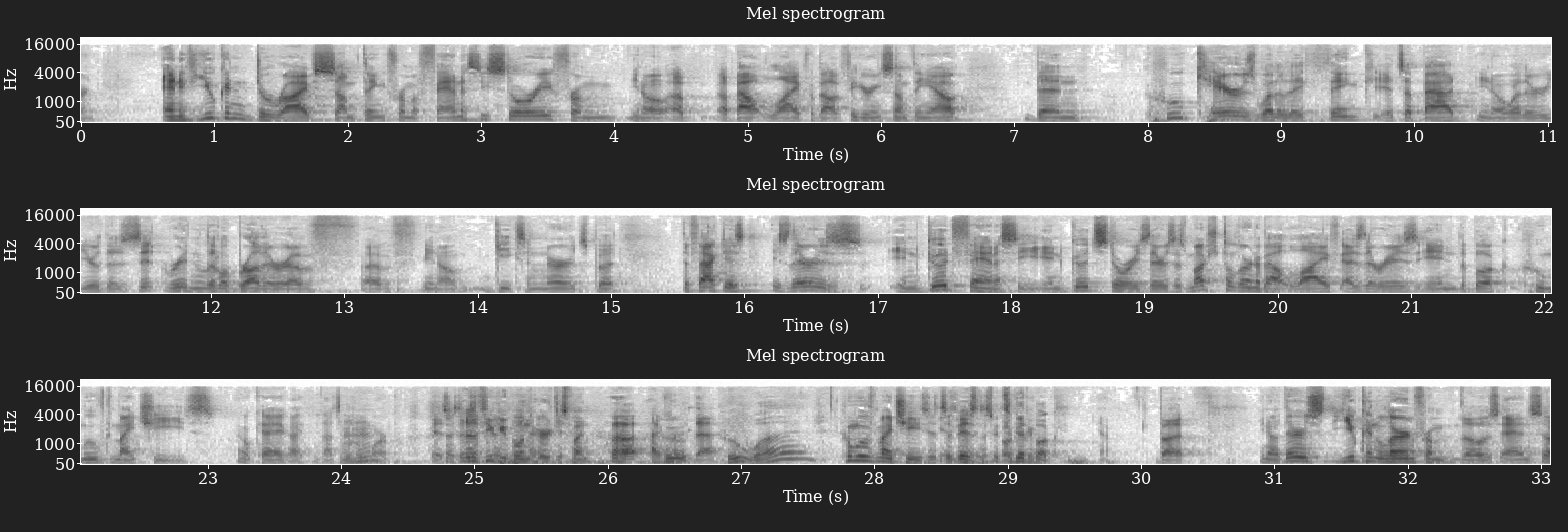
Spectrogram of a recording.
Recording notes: LIVE from Salt Lake Comic Con. Joined by a live audience at Salt Lake Comic Con. Chosen topics were quickly discarded in favor of nerdy games and audience participation.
